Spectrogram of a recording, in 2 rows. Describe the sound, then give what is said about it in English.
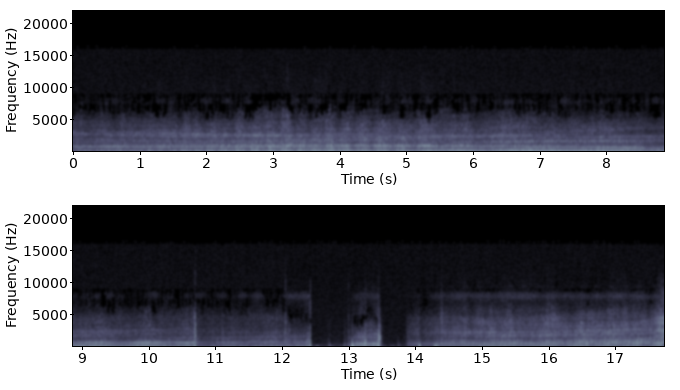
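A Piper J3 light aircraft flies by, its loud, buzzing engine drone holding steady while the pitch slowly bends, with a few brief dropouts near the end. No one speaks. “J3 in a flyby.”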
